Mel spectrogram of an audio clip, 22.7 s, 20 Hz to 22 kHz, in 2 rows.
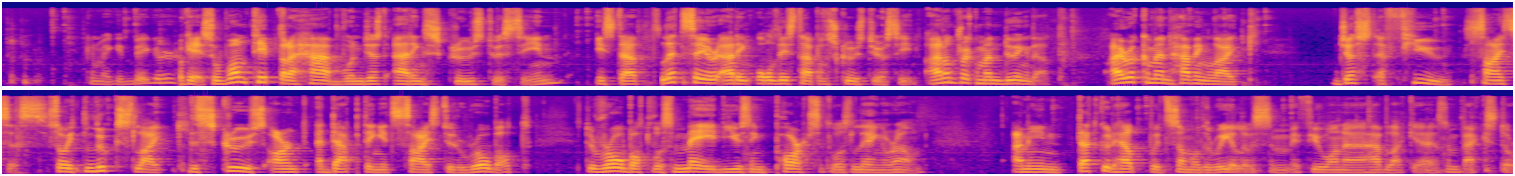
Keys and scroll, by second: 0.4 s, 3.6 shift+d, 4.5 alt+r, 4.9 s, 4.9 shift+d, 4.9 g, 6.9 alt+a, 7.8 KP_1, 8.6 x, 9.2 x, 10.9 g, 11.3 Escape, 11.7 g, 11.7 KP_1, 12.5 g, 19.5 x, 19.9 x, 21.3 KP_1.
